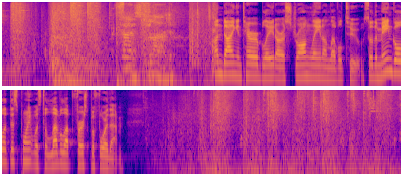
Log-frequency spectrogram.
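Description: Weapons clash and spells burst in a fight.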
